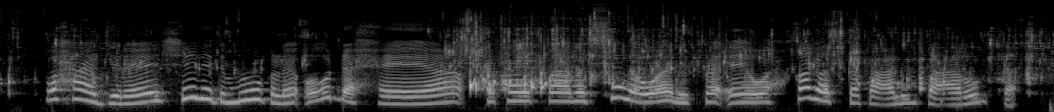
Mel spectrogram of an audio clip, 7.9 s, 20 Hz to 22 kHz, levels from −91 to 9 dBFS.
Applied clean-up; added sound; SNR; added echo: neural mask model RNNoise.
